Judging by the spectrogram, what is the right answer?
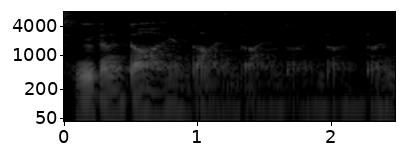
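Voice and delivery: soft, unvoiced whisper under the breath.

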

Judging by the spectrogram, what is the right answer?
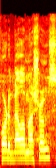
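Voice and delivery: ordinary talk, nothing marked

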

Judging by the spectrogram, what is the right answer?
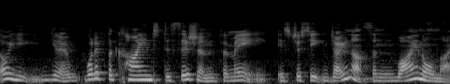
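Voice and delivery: ordinary talk

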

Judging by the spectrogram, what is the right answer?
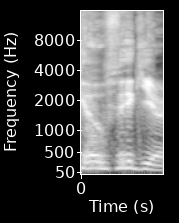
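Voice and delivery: cartoonish, unserious cartoon villain voice. Retelling a movie villain's line the way he said it: imitating Quaylen, like Stewie Griffin. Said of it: "the way he says "go figure" is like".

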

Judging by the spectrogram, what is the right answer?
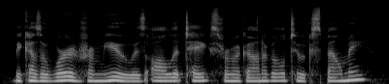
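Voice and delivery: ordinary delivery

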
